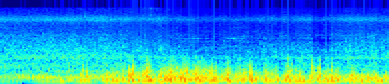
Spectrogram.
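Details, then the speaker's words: Electric fan after repair in which two worn bushings were replaced, previously noisy with scraping metal: steady low hum with no scraping or rubbing, runs smooth and quiet. "So Ayan Ay okay na mga kabuting at wala na kayong naririnig siguro ng ingay diyan"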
